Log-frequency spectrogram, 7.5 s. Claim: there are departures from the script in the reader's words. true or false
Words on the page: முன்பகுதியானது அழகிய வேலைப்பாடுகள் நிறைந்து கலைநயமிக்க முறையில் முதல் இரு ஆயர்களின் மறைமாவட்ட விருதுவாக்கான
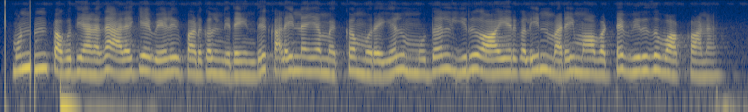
false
